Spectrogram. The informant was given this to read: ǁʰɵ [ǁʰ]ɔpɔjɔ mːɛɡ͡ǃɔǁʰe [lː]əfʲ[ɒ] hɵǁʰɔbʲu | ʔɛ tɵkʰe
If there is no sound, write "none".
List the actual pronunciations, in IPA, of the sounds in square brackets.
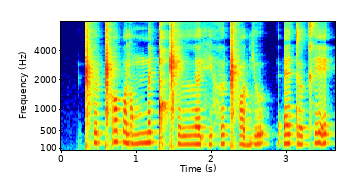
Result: ǁʰ, lː, ɒ

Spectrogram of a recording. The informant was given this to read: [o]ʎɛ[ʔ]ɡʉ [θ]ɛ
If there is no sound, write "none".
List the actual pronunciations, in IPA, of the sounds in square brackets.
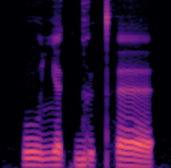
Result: u, k, t̪ʰ

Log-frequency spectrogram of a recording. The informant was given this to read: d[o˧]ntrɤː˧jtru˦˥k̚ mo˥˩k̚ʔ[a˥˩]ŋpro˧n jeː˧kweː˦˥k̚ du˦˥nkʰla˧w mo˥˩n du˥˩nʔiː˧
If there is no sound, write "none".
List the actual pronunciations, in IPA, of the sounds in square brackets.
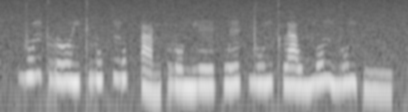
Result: o˥˩, a˩˦

